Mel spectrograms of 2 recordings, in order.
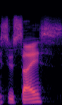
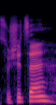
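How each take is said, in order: First: The name is said the way the team says it. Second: The name is said with Czech pronunciation. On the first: This is what teammates call him. "my team's been calling me" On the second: This is the original name of the town. "in Czech it's a town. It's called"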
